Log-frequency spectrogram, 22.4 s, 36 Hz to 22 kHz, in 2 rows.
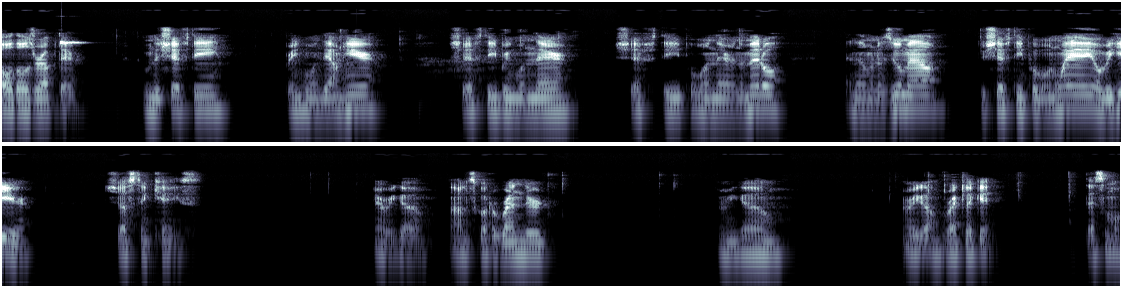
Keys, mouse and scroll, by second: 1.4 shift+d, 4.1 shift+d, 5.6 shift+d, 8.7-9.1 scroll down 3, 9.9 shift+d, 15.1-16.6 scroll down 1, 16.6 click, 21.3 right click.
